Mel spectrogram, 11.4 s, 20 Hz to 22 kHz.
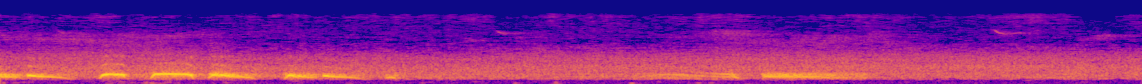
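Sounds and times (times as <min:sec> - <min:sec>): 
common wood pigeon deep muffled coos: 0:00.0 - 0:04.1, 0:05.9 - 0:08.8
faint steady hiss: 0:00.0 - 0:11.4.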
